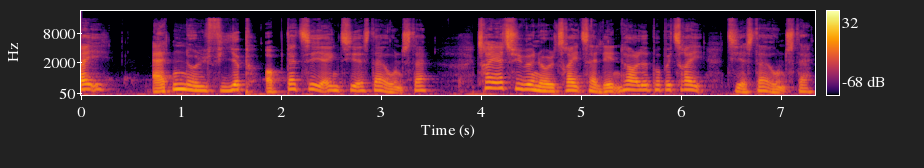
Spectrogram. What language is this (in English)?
Danish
